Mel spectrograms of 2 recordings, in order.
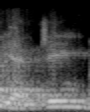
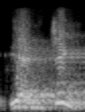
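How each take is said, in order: First: "yenjing" with "jing" held level in first tone; first tone ending. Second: "yenjing" with "jing" high and sharply falling; fourth tone ending. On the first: Teacher contrasting eye with glasses, "yenjing" ending in first tone. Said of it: "nada pertama". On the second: Teacher contrasting glasses with eye, "yenjing" ending in fourth tone. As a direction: say "yenjing", punching the last syllable high then dropping it. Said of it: "itu nada keempat". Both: Shown as a demonstration.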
